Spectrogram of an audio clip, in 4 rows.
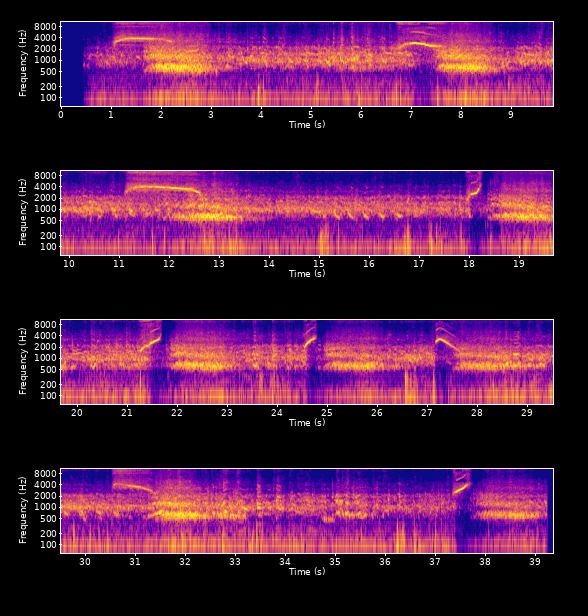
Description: Turkey (animal)
— An army of turkeys
GOBBLEGOBBLEGOBBLE.mp3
